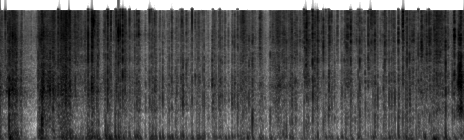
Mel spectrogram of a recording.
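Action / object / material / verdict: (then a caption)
tap / woven bamboo sticky rice basket / bamboo / none. A small, hollow, woven Lao sticky rice basket made of bamboo strips with colored bands is tapped and scratched on its woven sides with fingernails. The sound is a quick, busy run of dry, crinkly taps and scrapes with bright, high texture. It stays fairly steady throughout, with a short quiet gap near the start.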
